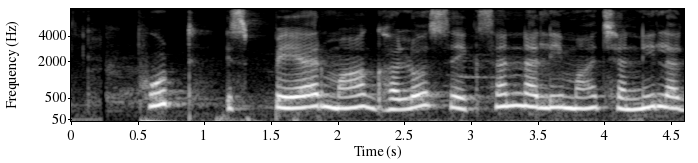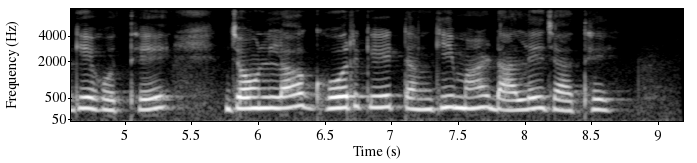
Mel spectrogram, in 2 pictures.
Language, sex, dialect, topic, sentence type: Chhattisgarhi, female, Western/Budati/Khatahi, agriculture, statement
